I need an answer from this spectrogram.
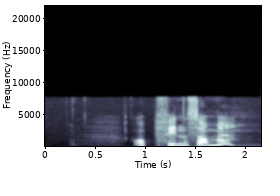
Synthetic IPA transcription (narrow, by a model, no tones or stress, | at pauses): ʔɔpfɪnsɑmə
